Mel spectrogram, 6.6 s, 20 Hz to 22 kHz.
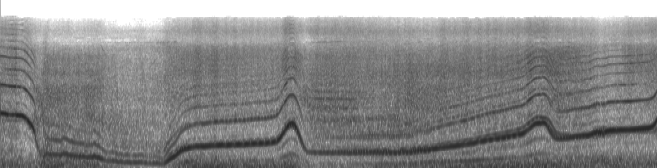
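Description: FPV freestyle quadcopter's Xing-E Pro 2207 2750 KV motors driving 4934 S-Bang props, a whine whose pitch sweeps up and down with the throttle. It drops to a low hum about a second and a half in, then climbs sharply, with quick throttle punches just before three seconds and again around five and a half seconds.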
